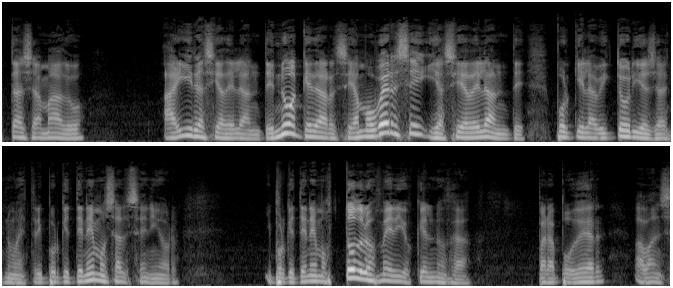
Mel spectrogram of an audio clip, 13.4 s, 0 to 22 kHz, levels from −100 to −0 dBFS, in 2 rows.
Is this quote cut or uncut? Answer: uncut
